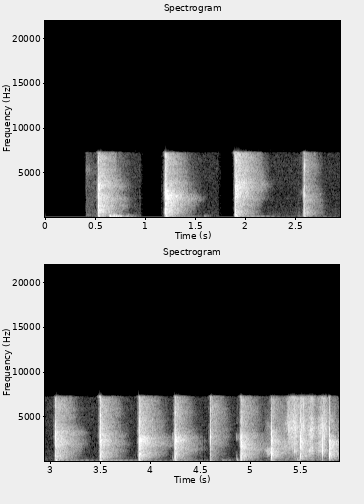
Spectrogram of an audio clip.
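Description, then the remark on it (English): Sharp hand claps ring out alone, starting slow and spaced, then quickening into a faster, denser burst of clapping toward the end. No one speaks. “That was, I can't do anything but clap.”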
